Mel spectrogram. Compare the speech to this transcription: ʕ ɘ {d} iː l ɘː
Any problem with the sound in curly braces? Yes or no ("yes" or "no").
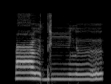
no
